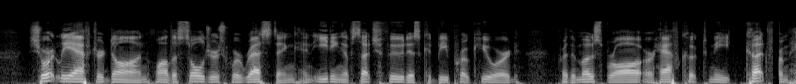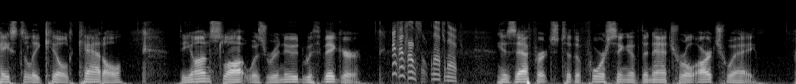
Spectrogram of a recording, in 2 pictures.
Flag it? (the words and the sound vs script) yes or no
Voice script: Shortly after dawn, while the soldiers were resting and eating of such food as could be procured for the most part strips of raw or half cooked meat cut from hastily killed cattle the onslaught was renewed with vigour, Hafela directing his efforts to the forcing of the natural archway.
yes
